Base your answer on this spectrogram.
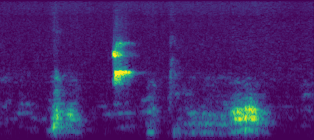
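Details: Indoor puppy pen holding five young blenheim Cavalier King Charles Spaniels born around New Year's; a soft grumbling whine, a sharp high squeak in the middle, then low throaty mumbling whimpers.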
